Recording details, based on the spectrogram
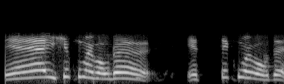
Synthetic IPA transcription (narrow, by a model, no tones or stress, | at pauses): eisekʰumajbawdɯ | e | ekʰumajbawdɯ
